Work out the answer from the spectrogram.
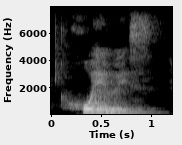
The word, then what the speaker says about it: jueves: O J, o E é a primeira sílaba e ela é a tônica. Então, a sílaba VES, vez, ela não é a tônica, né?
